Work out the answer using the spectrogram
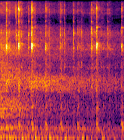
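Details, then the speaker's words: Bulldozer diesel keeps chugging with a slowing, fading beat after the fuel was shut off, running on before finally dying; engine wouldn't shut down on fuel shutoff, cause unknown. "there we go, finally shut off. I shut the fuel off on it, it wouldn't shut down."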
